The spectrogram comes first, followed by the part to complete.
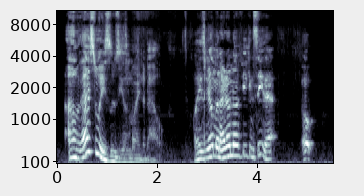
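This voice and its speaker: A man with an American accent at a very fast pace, big swings in loudness, and audible room echo. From US, mixed northern and southern. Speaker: amateur animator. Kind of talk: casual drawing commentary. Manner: casual, rambling.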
